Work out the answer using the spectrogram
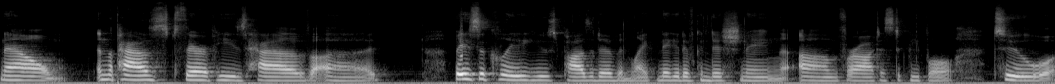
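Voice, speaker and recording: There is audible echo from the room as a woman talks fairly slowly. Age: 20s. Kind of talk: casual explainer monologue. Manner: hesitant, many fillers.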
